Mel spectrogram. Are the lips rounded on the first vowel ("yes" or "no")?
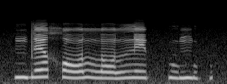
no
